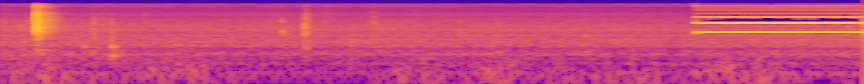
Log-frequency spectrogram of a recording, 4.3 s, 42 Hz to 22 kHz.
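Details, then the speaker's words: Koss/Centron UPS (roughly 700–800 W) sounds a continuous high-pitched beep at switch-on and will not power up. The cause is its failed internal 12 V sealed lead-acid battery, which is being replaced; this is a battery fault alarm. "as you can hear this deep goes on non-stop and it's damn irritating all right and also I can't I couldn't power the damn thing up right doesn't do anything"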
